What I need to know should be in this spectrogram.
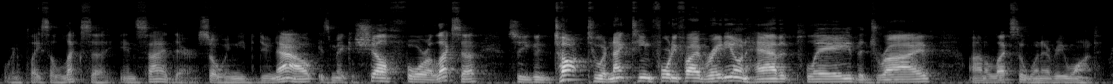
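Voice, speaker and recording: A man's voice: medium pitch, lively intonation, brisk. A man hosting a hands-on project, talking viewers through each step in a casual, folksy, wry way. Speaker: radio morning show host presenting a DIY project. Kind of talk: casual hands-on tutorial narration. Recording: music bed behind the voice. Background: clear background music.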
